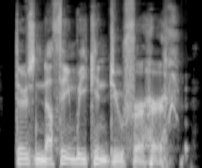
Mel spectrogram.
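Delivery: put-on deadpan delivery. Speaker quotes a movie character reacting to a death: imitating a deadpan delivery. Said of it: "the other guy deadpanned".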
